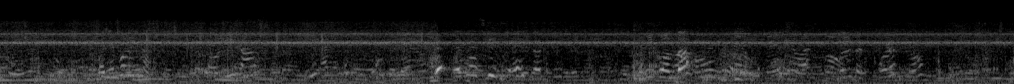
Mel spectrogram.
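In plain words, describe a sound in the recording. Young girls talk and chatter together outdoors.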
